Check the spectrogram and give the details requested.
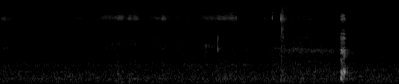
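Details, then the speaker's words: Hiccups on waking, possibly after drinking too much the previous day: a few brief, abrupt catching sounds in a quiet room, the last one sharpest. "I may have drank too much yesterday. And I woke up with hiccups."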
